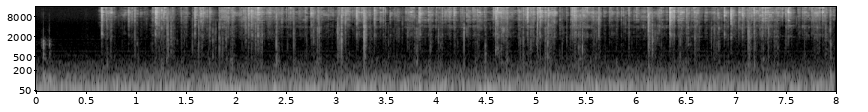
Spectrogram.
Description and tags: a man jingling keys
jingle, keys, noise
